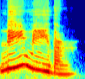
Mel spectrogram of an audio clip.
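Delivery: tiny, high-pitched, mousy little storybook voice. Reading a story aloud, voicing a mouse joining the boars' talk, tiny little voice. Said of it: "said a tiny little voice".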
